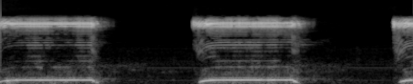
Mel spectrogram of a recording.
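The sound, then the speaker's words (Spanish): A loud electric buzzer sounds in steady one-second blasts separated by equal pauses, two full buzzes and the start of a third, harsh with no voices. “Escuchamos el zumbido.”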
